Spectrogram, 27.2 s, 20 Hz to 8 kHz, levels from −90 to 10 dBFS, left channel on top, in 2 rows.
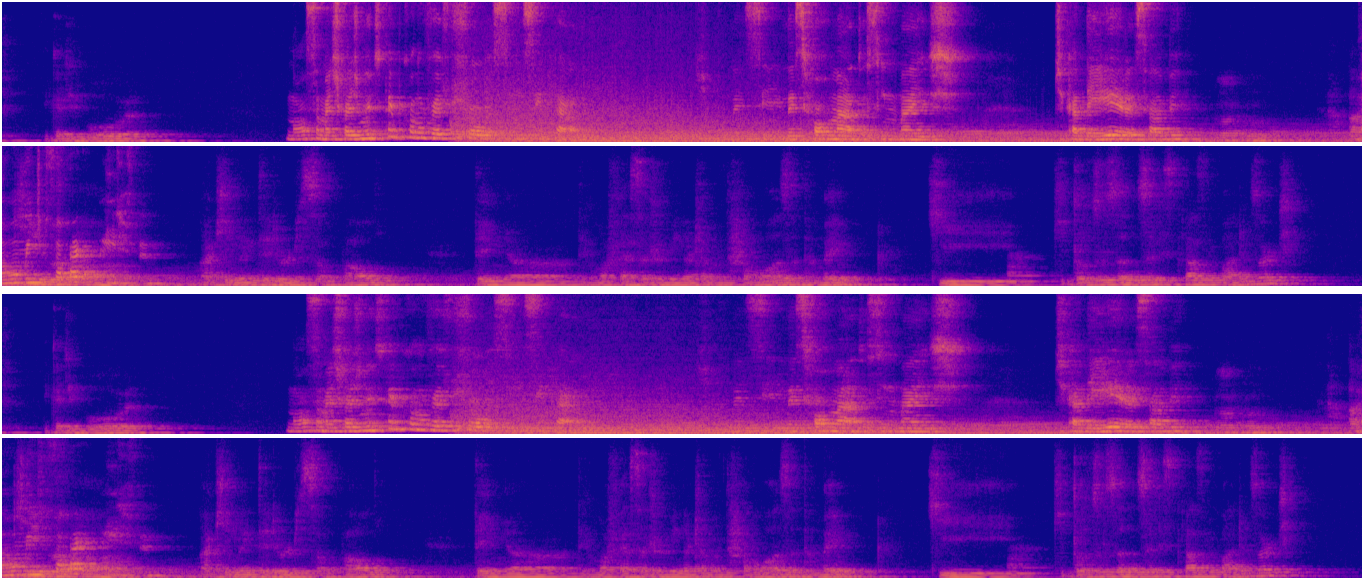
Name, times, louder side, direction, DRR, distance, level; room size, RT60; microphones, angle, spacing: voice 1, 0.5-1.3 12.1-12.6 13.3-14.9 15.6-17.4 18.3-22.0 22.9-23.7 24.1-26.5, equal, 20° right, -2 dB, 1.8 m, -35 dB
voice 2, 2.9-6.0 7.0-9.6 10.5-11.9 13.5-15.1, left 2 dB, 60° left, 3 dB, 1.1 m, -28 dB
sound 1, 4.5-18.5 19.0-19.7, left 1 dB, 45° left, 0.8 m, -35 dB
10.5 x 4.8 x 3.9 m, 1.1 s
head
